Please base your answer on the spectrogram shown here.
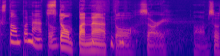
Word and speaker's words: Stompanato: You have to say it like Stompanato.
